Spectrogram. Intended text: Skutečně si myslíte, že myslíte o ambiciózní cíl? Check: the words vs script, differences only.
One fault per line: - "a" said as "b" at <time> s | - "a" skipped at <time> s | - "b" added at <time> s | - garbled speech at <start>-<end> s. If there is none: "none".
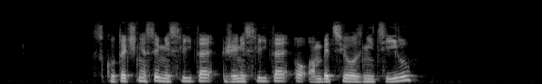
none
